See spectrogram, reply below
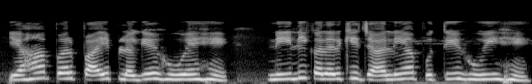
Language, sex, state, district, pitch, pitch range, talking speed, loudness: Hindi, female, Madhya Pradesh, Bhopal, 235 Hz, 225-260 Hz, 145 wpm, -12 LUFS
